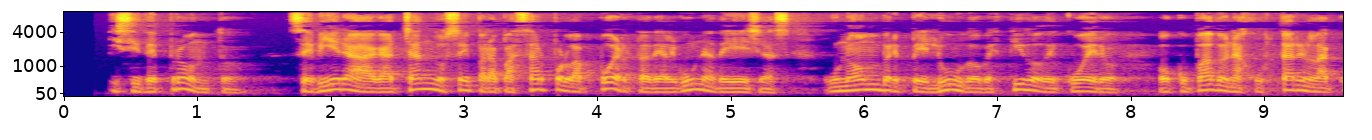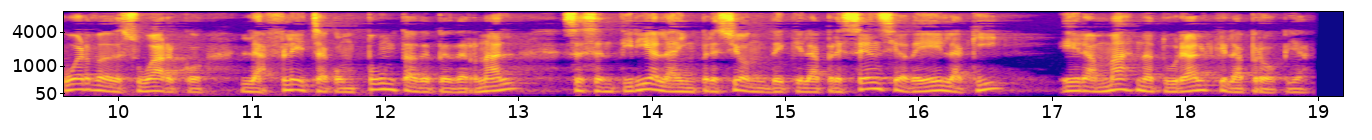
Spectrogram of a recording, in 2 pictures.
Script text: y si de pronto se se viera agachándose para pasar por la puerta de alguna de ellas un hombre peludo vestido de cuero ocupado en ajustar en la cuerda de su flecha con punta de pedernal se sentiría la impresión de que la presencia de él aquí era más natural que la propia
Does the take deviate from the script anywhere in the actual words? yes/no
yes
